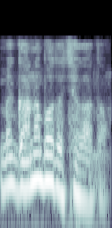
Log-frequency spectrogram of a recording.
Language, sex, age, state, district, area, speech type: Hindi, male, 30-45, Rajasthan, Jaipur, urban, spontaneous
